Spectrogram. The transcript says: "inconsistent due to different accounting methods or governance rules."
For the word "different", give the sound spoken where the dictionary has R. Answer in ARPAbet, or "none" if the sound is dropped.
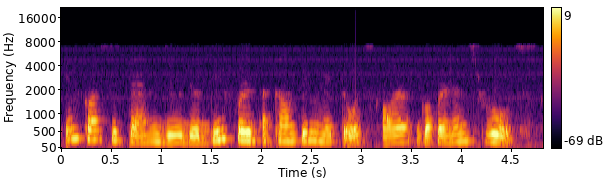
none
